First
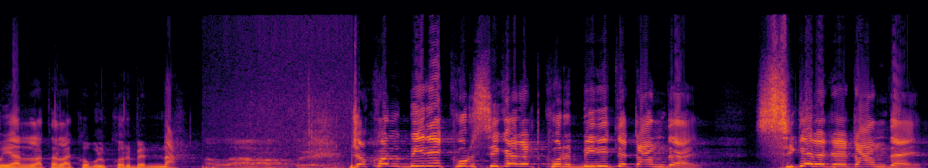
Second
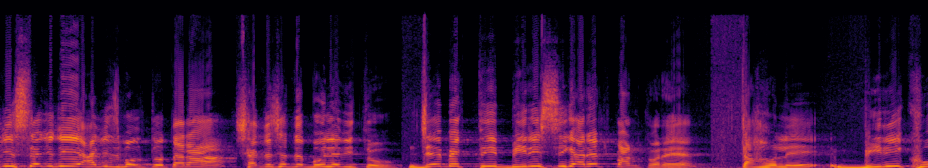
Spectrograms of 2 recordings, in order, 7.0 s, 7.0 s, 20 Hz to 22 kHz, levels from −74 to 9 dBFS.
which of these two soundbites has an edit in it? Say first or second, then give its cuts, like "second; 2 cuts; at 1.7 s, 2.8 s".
second; 2 cuts; at 1.7 s, 3.0 s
